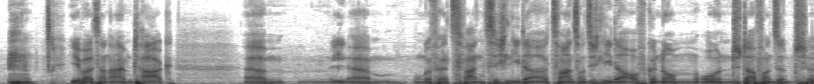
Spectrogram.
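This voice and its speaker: A man in his fifties from Hamburg, a band leader explaining his band in relaxed, rambling talk with many fillers, outdoors on a handheld mic. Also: on the low side. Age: 50s. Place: outdoor city square.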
